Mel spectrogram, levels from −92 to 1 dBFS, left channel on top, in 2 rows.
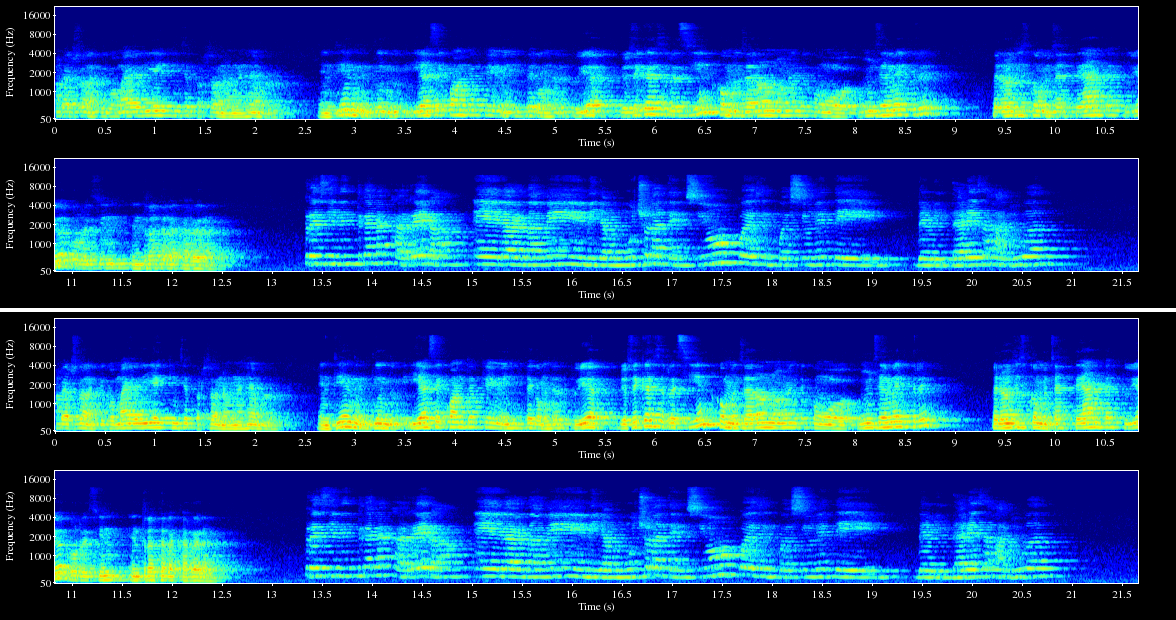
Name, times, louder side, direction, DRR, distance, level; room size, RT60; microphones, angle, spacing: voice 1, 0.0-2.2 2.6-8.8 9.4-12.4, right 3 dB, 75° right, 0 dB, 0.4 m, -31 dB
voice 2, 13.3-19.1 19.4-20.7, left 1 dB, 60° left, -5 dB, 0.8 m, -40 dB
4.3 x 2.1 x 2.8 m, 0.92 s
head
